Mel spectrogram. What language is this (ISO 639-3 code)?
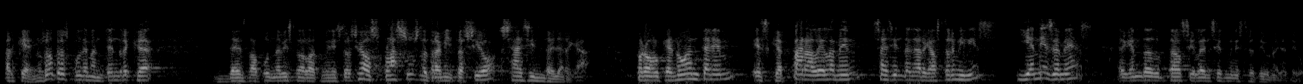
cat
